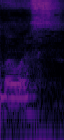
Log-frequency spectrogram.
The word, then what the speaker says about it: Loews: at portofino bay uh it's one of the lows or is it lowest i don't know it's lowest they pronounced at lowe's yeah the lowest hotels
